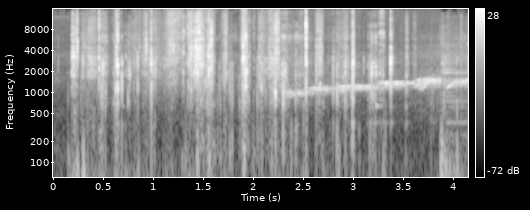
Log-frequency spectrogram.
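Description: Car driving on a rough, broken dirt road, heard from a camera mounted on the outside of the body: low road rumble with dense irregular rattles and knocks. About halfway through, a thin whistled tone comes in and slowly rises in pitch.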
